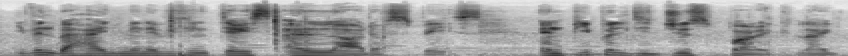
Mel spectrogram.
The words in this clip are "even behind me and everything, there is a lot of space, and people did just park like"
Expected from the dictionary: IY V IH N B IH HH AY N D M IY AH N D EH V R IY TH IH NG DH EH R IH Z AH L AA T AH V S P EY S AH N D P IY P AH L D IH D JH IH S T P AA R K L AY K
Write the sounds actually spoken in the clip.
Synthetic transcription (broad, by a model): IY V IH N B IH HH AY N D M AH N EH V R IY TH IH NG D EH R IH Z AH L AA T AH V S P EY S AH N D P IY P AH L D IH D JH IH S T P AA R K L AY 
